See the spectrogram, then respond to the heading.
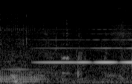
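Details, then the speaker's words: Old church harmonium awaiting restoration, one note completely mute: a thin, wavering single note with breathy wheeze and uneven swells; the reed sounds weak and poorly voiced, cause unclear. "Oh, it's trying. The poor figure sounds a bit poorly. Pretty sure it's not supposed to sound like that again."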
